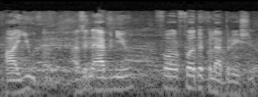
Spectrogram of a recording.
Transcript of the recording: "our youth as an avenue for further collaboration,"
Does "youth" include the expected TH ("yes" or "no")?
no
